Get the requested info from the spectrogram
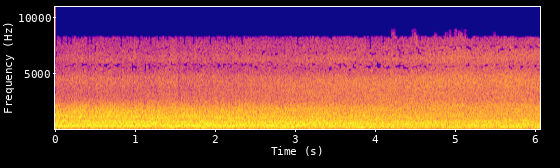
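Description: Steady rushing roar of high surf breaking along the beach.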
